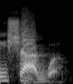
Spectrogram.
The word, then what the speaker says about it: enxágua: e também do imperativo veja se forem pronunciados com a ou hipônicos essas formas devem ser acentuadas Olha o verbo enxaguar ó eu enxágo tô enxágoras ele enxágua enxágua enxágue enxáguez enxáguem ou verbo delinguir de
